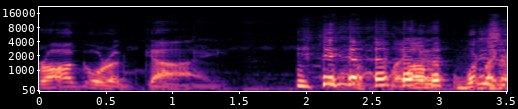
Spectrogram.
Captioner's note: laughs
